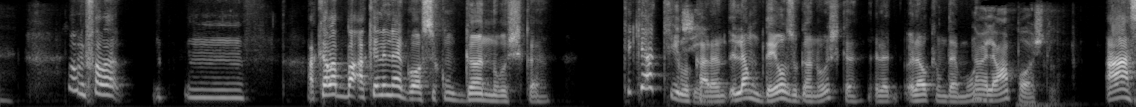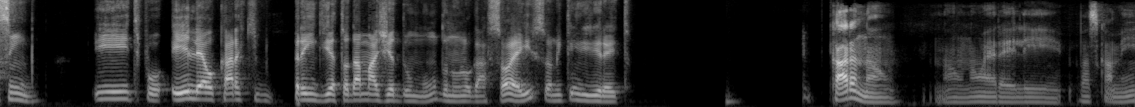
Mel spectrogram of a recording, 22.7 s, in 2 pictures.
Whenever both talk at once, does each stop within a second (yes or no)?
yes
